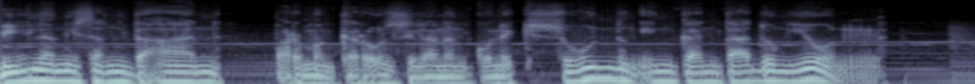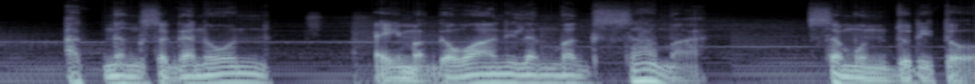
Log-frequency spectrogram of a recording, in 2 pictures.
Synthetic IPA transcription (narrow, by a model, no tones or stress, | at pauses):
biːlɐŋɪsaŋd̪ɐ̰ʔan | pa̰ːɾɐmɐɡ̚kɐɾoʔo̞nsɪlanɐŋkonɛkʃo̞nːɐŋʔɪ̰ŋkɐnt̪aːd̪o̞ŋjon | ʔɐt̪̚nɐŋsɐɡɐno̞n | ʔɐ̰jmɐ̰ɡɐwanɪlaŋmɐɡsaːmɐ̰ | sɐmʊnd̪onɪt̪o̞̰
